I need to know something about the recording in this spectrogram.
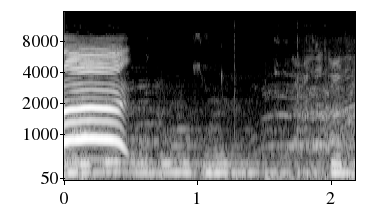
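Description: A man's voice calling out one long shout that drops in pitch as it ends, about half a second in, followed by quieter chatter from the crowd of players and onlookers.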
